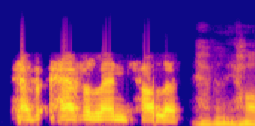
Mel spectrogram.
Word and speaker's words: Havellandhalle: Havenhalle? Havellandhalle. Havel. There's a big river here, the Havel, Havel. It's a Havelland, and then he threw Halle at the end.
